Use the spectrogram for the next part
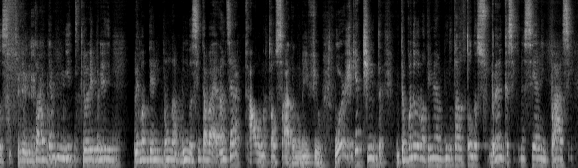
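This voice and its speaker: A man's voice: high-pitched, quick pace. A man as a podcast guest, telling a personal story vividly, with restarts and quoted speech. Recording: roomy echo.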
